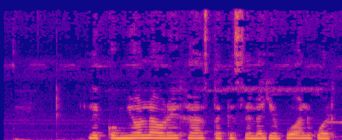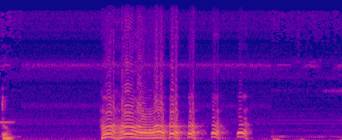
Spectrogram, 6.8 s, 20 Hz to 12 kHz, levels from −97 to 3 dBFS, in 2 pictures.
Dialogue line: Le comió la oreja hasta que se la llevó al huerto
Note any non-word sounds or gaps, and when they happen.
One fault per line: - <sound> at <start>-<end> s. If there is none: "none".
- laugh at 4.4-6.0 s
